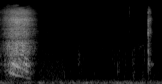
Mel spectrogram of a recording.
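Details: Adult sneezing on purpose after taking cayenne pepper, one of a series of about 10 sneezes: sudden sneeze bursts.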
